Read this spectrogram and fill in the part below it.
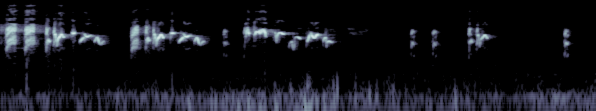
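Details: Sooty-headed bulbul in the wild calling to challenge territory holders. Three busy phrases of tumbling, liquid notes open the passage, followed by sparse, soft single chips.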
